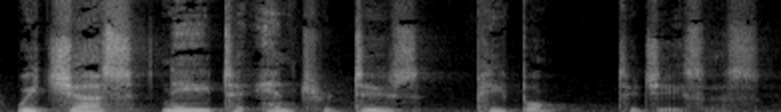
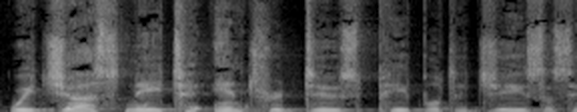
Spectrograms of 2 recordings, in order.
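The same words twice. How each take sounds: First: Spaced out and softened, trailing down; hushed emphasis. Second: Said in the usual way. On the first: Real, not acted. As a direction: let the key line sink in quietly. Final repeat, slowed and softened.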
